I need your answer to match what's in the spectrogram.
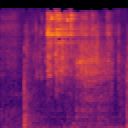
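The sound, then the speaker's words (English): Keys jangle and clink as a lock turns, with a sharp metallic thunk at the start and end, as the Curator of Entomology at Harvard's Museum of Comparative Zoology unlocks a heavy metal door to a high-ceiling room holding the entomology collection. “Farrell unlocks a heavy metal door, and we walk into a high-ceiling room lined with rows of gray metal”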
